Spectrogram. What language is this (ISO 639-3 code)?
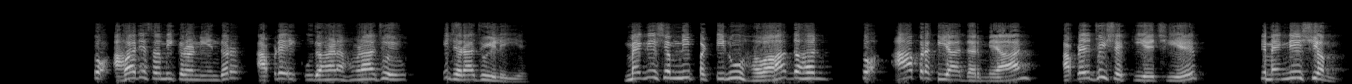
guj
